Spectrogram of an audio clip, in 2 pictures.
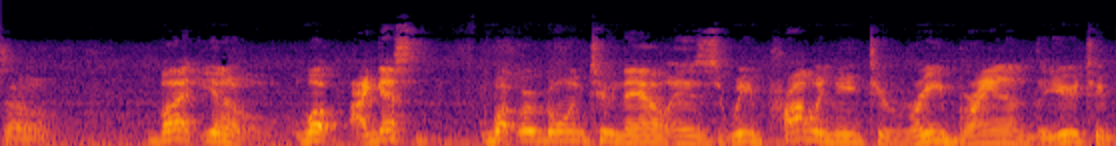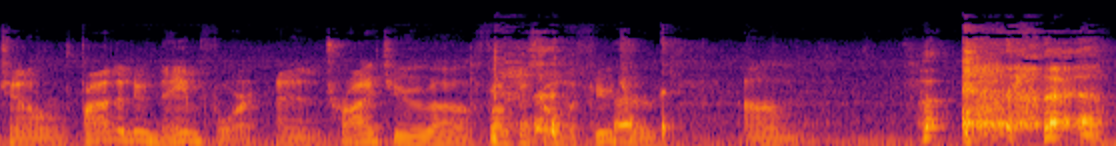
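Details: Adult man speaking; ordinary speech.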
